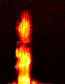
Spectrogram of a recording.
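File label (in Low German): "Règen", Salland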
